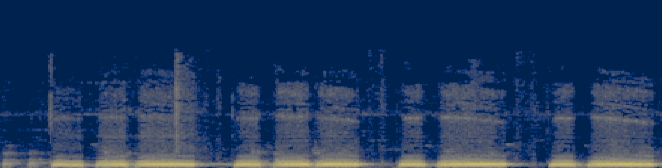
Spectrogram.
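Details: Spotted dove (tekukur, derkuku), a luring call used to draw other doves into calling: a run of soft, low hollow coos in short bursts, some notes joined by a faint humming link, about one each second.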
